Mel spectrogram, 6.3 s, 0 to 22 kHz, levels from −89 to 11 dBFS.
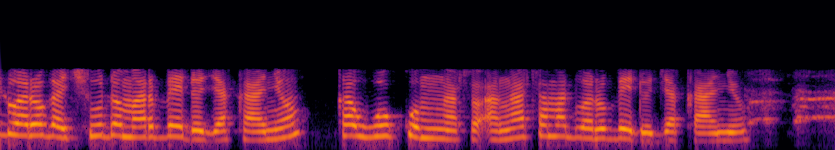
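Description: From start to finish the speech carries the sound of the iLBC codec. The band is held to roughly 200 Hz to 3.7 kHz, with nothing above 3.8 kHz, so sibilants and breath lose their top and the voice sounds boxed in. Each 20 ms frame's excitation is coded on its own, and at the rate this suggests, around 15.2 kbps, the damage is plainly audible as a rough, slightly synthetic buzz.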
